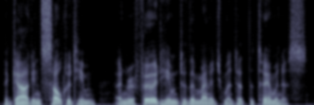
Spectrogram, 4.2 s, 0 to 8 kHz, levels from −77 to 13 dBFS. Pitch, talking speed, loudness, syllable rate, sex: 105 Hz, 185 wpm, -19 LUFS, 5.8 syllables/s, male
